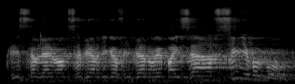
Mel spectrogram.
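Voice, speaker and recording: A man working as an MMA ring announcer, making formal fight introductions in a brash, hyped showman style with drawn-out names. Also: sits high, fairly even intonation. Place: indoor fight arena. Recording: echoey arena PA, long reverb, faint noise.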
